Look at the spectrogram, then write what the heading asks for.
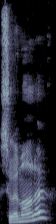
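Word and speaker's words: Seumalo: about Isaacson oh this this guy I've already butchered that name Isaac sumalo Sue Marlow yes for um who was at the Eagles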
